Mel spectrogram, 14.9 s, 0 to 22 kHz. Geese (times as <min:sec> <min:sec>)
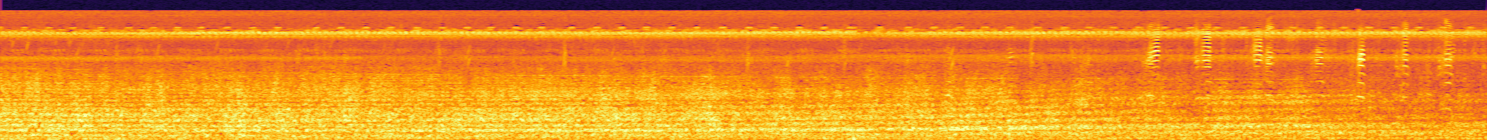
0:09.4 0:14.8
